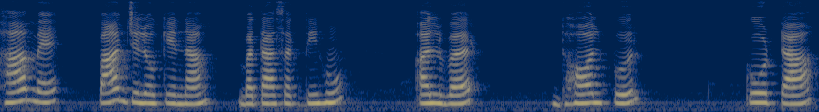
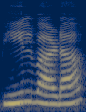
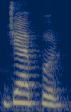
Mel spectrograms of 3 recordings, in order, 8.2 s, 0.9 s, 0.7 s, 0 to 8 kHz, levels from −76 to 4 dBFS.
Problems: none marked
